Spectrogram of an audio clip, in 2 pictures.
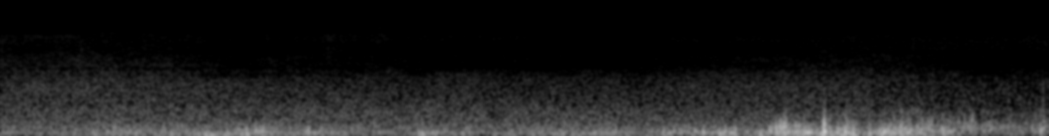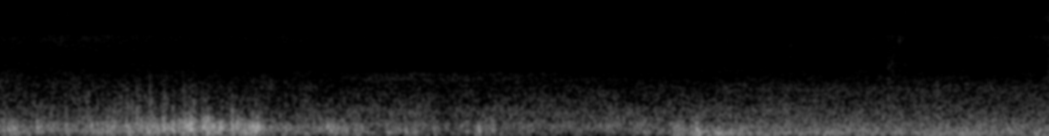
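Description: Wind buffeting the microphone: an uneven low rumble that swells in gusts about four and six seconds in.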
